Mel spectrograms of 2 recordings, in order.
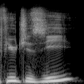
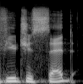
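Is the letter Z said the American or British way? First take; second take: American; British. First: The letter Z is said the American way. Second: The letter Z is said the British way. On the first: "you say Future Z" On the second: "I just say it the British way"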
